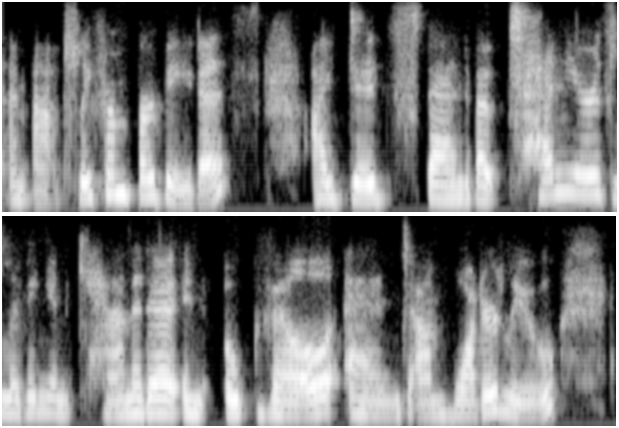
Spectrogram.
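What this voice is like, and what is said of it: Barbadian accent, slightly Canadian-sounding. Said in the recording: “that gorgeous accent ... it does sound a little Canadian”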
